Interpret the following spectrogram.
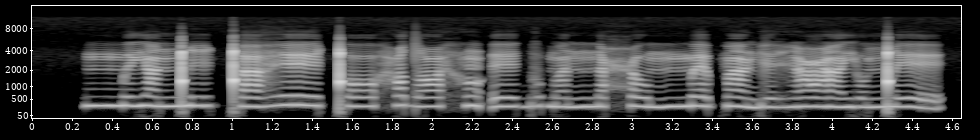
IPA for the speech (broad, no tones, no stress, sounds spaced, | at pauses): mː ɪ j ã ŋ͡ǃ iː ǃ a ɦ eː ǃ ɔː h ɪ dˤ eː h õ ʔ eː ɡ ʊ b ã nː ɪ ħ o mː ɛ p ã ɡ e ɦ ĩ ʕ ã j o ŋ͡ǃ eː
